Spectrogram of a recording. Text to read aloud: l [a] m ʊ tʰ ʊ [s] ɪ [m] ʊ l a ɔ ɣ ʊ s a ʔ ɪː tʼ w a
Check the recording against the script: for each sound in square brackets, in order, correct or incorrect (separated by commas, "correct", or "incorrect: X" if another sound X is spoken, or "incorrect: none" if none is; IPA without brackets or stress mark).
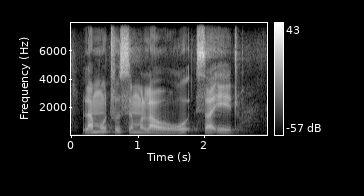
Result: correct, correct, correct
